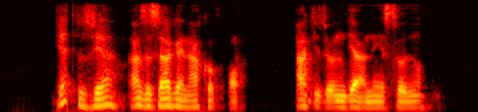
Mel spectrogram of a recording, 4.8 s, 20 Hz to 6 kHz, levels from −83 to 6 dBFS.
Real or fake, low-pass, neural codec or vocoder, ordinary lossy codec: fake; 5.4 kHz; codec, 16 kHz in and 24 kHz out, 0.6 kbps, FocalCodec, streaming, 2048 codes; none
